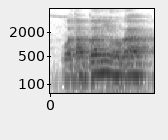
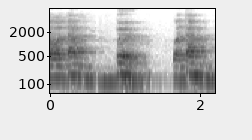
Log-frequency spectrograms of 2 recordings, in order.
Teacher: जिस पर भी साकिन आएगा उसको क़लक़ला के साथ पढ़ते हैं, यानी आवाज़ टकरा कर वापस आती है, इसलिए वतब्बा नहीं बोलेंगे बल्कि वतब बोलेंगे।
